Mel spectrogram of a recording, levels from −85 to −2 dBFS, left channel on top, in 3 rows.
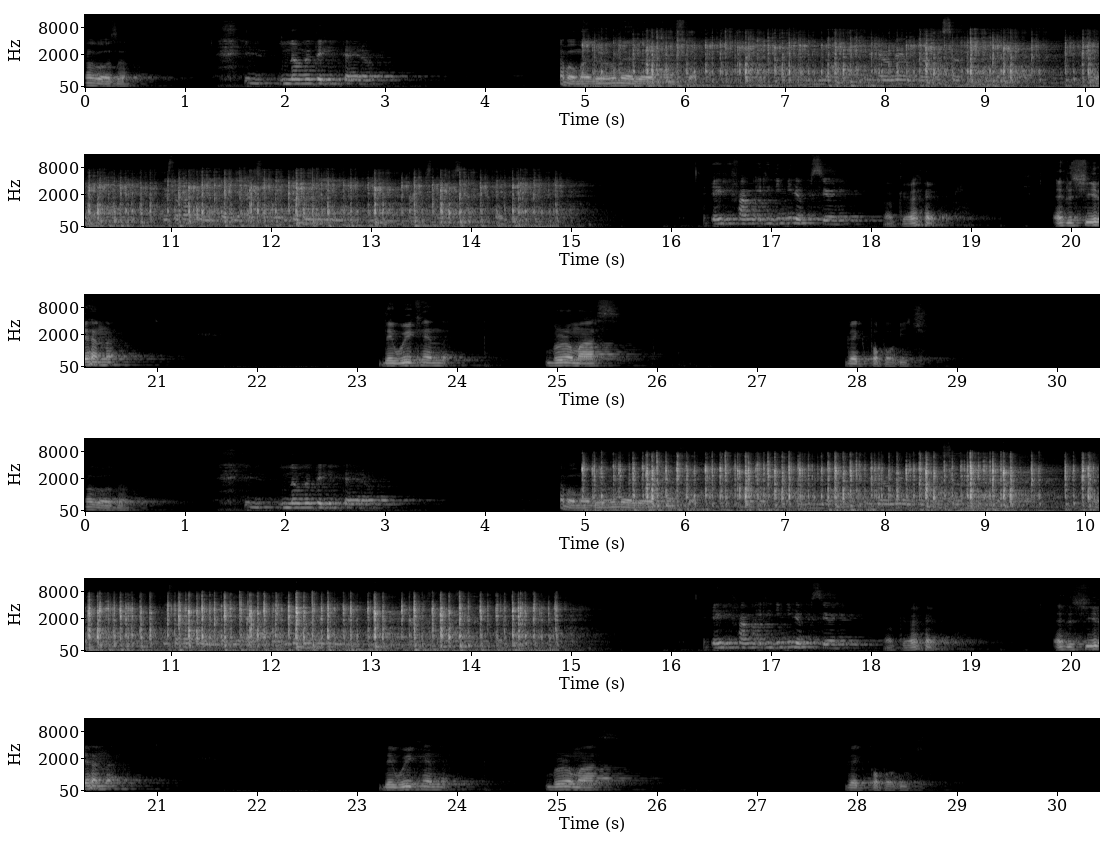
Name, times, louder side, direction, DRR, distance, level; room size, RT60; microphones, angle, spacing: voice 1, 0.0-0.5 4.7-6.2 10.0-10.3 14.2-14.5 18.1-18.7 19.8-20.6 23.2-23.9 24.9-25.6 27.9-28.7, left 3 dB, 80° left, 7 dB, 1.2 m, -44 dB
voice 2, 1.3-2.9 7.1-9.3 10.9-13.9 16.4-17.8, left 1 dB, 25° left, 5 dB, 5.0 m, -49 dB
Typing, 5.0-14.9, right 7 dB, 80° right, 2.4 m, -37 dB
25.5 x 25.5 x 8.4 m, 1.1 s
head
